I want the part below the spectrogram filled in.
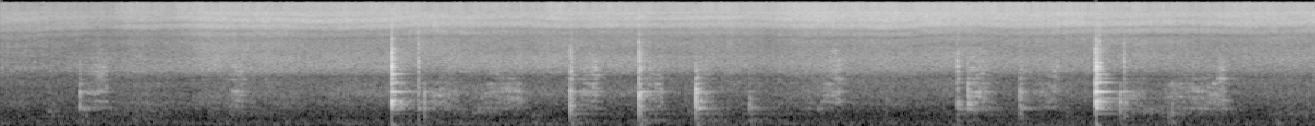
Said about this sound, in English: I'm just going to cook that for a minute because I don't want my garlic to burn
